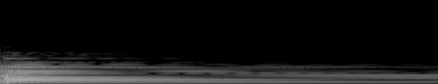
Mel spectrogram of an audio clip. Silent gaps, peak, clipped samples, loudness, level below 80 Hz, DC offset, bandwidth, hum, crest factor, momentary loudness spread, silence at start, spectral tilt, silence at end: none; -10 dBFS; under 0.1%; -31 LUFS; -58 dBFS; under 0.1%; 2.2 kHz; none; 20 dB; 19 LU; 0 s; -10 dB/octave; 0 s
